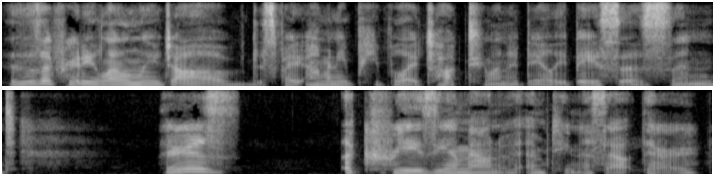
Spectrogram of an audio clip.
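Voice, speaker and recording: A woman acts out a talkative, flirty waitress in an intimate audio roleplay. Her mid-pitched voice is soft and noticeably creaky, slipping toward near-whispers. She sounds lonely and smitten, recorded very dry, with no room around her. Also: no room sound. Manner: soft, rambling, giggly, drops into near-whispers.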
